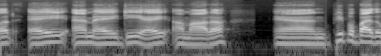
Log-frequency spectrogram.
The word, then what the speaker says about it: Amada: if an individual wanted to learn more about amada about the senior care category generally heck even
